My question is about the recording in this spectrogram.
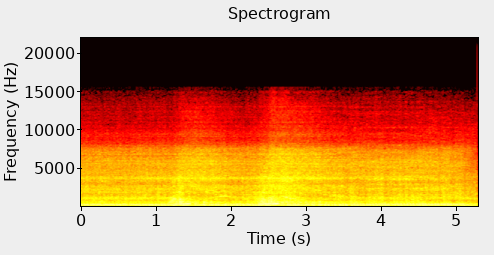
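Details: Yamaha Thundercat motorcycle after reassembly, running in a polytunnel before warm-up outside: even, steady idle with smooth rise and fall on throttle blips, no knocks or rattles; owner calls it responsive and lovely-sounding.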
